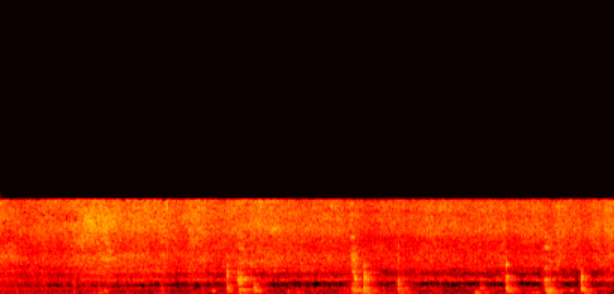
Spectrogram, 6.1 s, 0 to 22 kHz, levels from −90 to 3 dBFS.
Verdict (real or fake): real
